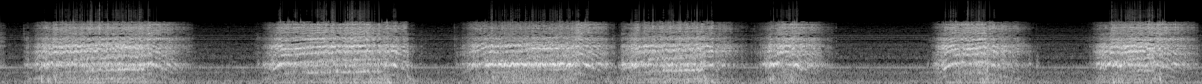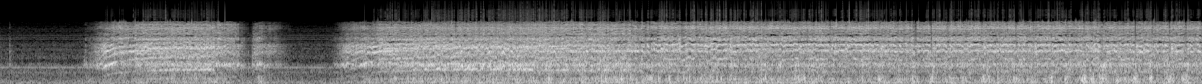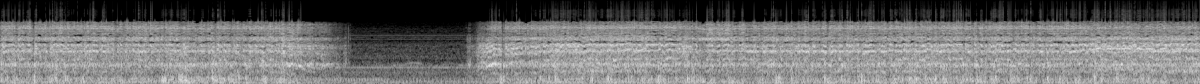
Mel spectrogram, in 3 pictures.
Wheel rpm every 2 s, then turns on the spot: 70, 100, 90, 70, 30, 40, 40, 60, 160, 160, 160, 160, 160, 70, 100, 160, 160, 160.
none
